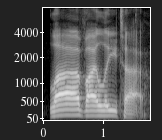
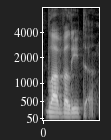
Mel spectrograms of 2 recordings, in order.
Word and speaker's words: La Villita: And James says it's pronounced La Villita. Thank you. Villita. Villa. Little village. No, it's La Villita. The little village, I believe.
